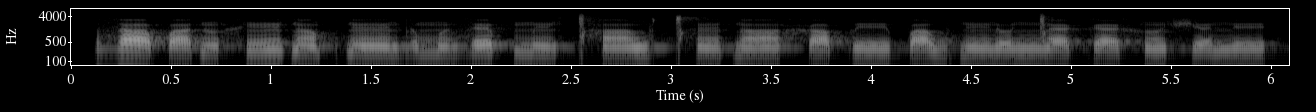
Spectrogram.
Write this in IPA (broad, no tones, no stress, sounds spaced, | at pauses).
z a p a ɗ ə̃ x ẽ ɗ ã p ɗ ɛ̃ d ə m ə̃ z ɛ p m ẽ ǀʰ ã w ǀʰ ɛ̃ ɗ ã x a p e p a w ɗ ẽ ɾ ə ŋ͡ǀ æ k æ x ə̃ ʃ ɛ n e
